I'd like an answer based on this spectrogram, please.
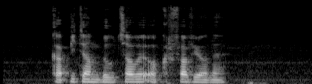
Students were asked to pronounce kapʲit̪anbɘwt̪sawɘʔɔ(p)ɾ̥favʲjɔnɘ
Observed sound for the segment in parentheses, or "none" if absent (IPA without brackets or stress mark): k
